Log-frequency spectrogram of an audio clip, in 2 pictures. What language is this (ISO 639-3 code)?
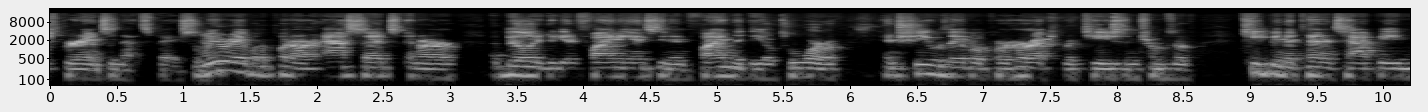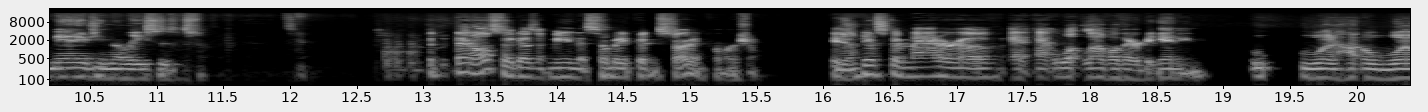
eng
